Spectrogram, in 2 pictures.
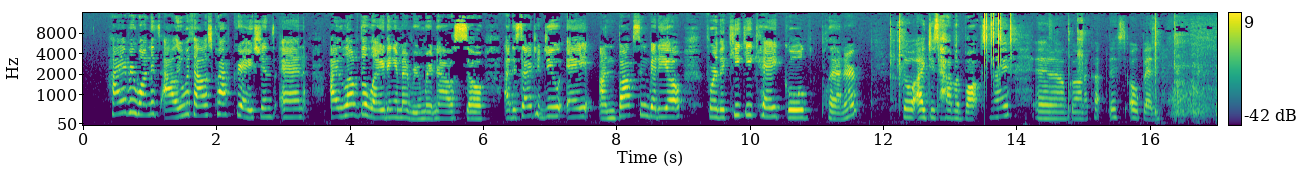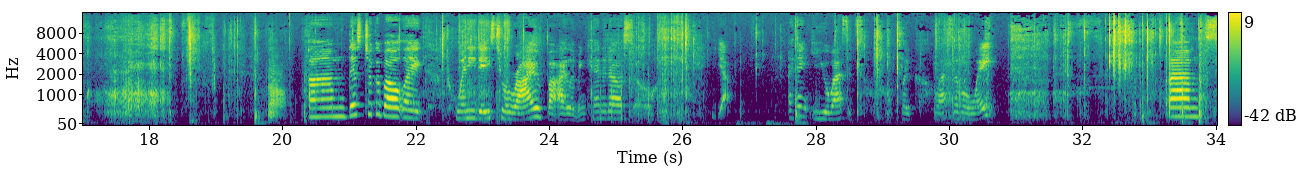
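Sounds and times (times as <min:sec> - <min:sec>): sharp clicks: 0:13.5 - 0:14.0
cardboard and paper rustling: 0:16.0 - 0:20.5, 0:21.7 - 0:34.0
blade slicing packing tape: 0:28.6 - 0:33.4.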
